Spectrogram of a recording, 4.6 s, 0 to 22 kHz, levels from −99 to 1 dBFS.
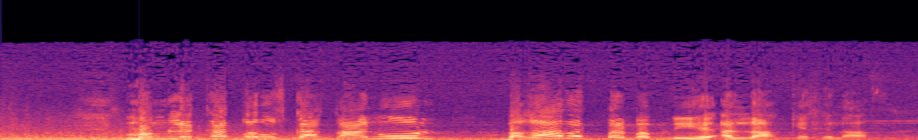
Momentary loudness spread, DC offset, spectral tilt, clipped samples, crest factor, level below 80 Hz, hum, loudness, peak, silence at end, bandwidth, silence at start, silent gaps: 9 LU; under 0.1%; -5.5 dB/octave; under 0.1%; 14 dB; -42 dBFS; none; -15 LUFS; 0 dBFS; 0 s; 15.5 kHz; 0 s; none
